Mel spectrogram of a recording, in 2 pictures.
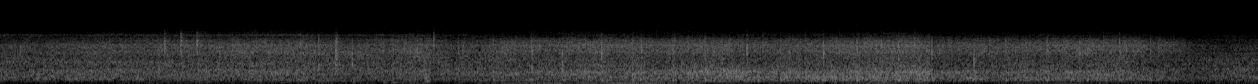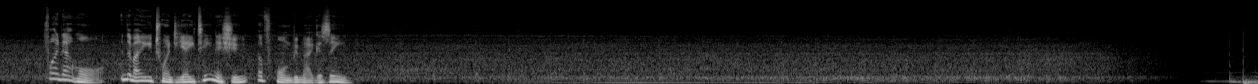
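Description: A model train rumbles steadily along the track.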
